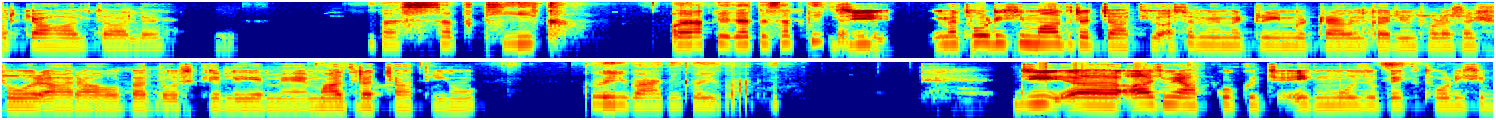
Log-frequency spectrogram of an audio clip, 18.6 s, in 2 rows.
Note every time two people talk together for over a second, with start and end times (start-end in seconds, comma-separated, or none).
none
